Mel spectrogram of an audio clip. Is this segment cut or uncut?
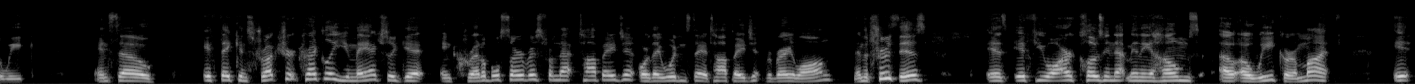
cut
